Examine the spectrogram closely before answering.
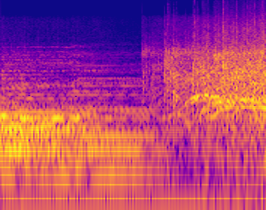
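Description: A choir sings together in a large hall.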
